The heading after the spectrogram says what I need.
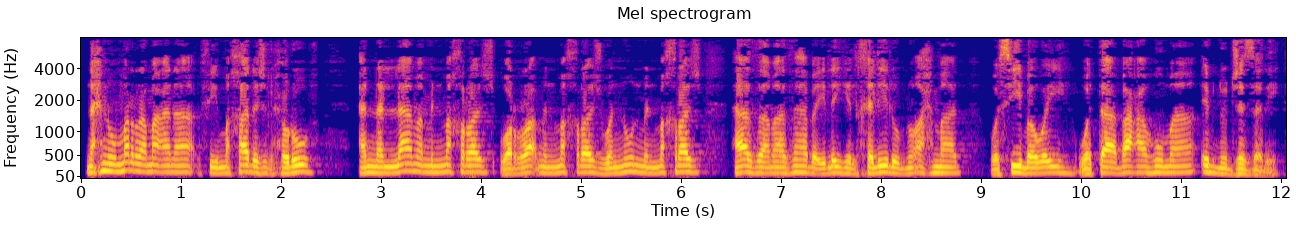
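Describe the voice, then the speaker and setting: A man's voice: medium pitch, warm tone. Middle-aged man explaining quran recitation rules, drags out the examples, kinda muffled tv sound. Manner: explains rules slowly, then recites example words drawn out. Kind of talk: televised tajweed lesson.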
